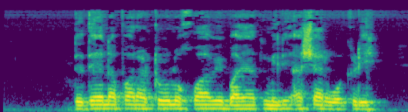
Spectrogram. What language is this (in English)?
Pashto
